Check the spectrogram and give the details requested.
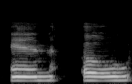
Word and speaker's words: know: is to understand and that k is silent k n o w so o w says o in this word no k n o w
